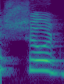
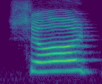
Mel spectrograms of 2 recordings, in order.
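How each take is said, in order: First: शर्ट said short, the vowel blended into the R; blended vowel sound. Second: शर्ट drawn out, read just as written in Hindi; over-literal spelling pronunciation. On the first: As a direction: say शर्ट compactly, as one mixed sound. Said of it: "शर्ट बोलेंगे". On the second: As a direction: stretch the vowel of शर्ट, too literally. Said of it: "शर्ट नहीं बोलेंगे". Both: Shown as a demonstration.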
